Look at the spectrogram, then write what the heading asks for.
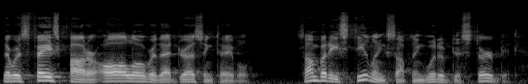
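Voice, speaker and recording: A man's voice: medium pitch, sing-song, fairly quick, natural voice. Man playing blunt private detective, mid-range male voice, plainspoken, sceptical, clipped questioning, radio drama. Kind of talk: radio mystery drama acting.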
